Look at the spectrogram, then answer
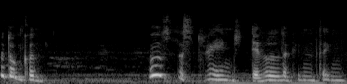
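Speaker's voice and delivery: small, high, slow puppet voice. In a role-play, a little voice from in there calls to duncan: little voice. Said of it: "You hear a little voice in there".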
